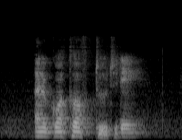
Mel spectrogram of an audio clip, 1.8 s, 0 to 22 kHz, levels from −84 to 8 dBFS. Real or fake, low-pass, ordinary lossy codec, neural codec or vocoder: fake; none; none; codec, 16 kHz, 0.5 kbps, X-Codec, WavLM features, trained on Multilingual LibriSpeech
